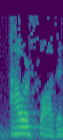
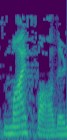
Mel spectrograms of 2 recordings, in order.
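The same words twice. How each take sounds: First: "Our" leaned on, set against "my"; weight the word "Our" as the point; stress on our. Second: "my" leaned on as the wrong version; weight the word "my" in contrast; stress on my. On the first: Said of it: "not just "my Father". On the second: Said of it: "not just". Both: Shown as a demonstration.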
